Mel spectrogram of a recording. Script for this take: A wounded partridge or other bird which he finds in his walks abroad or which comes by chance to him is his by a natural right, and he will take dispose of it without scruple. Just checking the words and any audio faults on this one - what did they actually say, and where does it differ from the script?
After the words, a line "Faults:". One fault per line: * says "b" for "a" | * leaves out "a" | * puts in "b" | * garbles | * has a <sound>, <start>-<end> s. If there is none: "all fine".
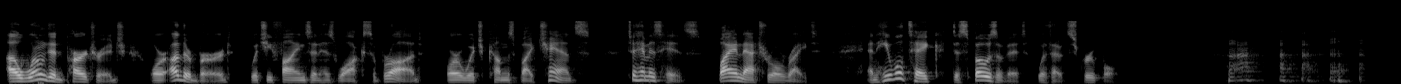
A wounded partridge or other bird which he finds in his walks abroad or which comes by chance to him is his by a natural right, and he will take dispose of it without scruple.
Faults:
* has a laugh, 12.1-13.7 s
